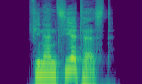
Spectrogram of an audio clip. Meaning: inflection of finanzieren: 1. second-person singular preterite 2. second-person singular subjunctive II
- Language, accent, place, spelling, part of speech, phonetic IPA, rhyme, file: German, Germany, Berlin, finanziertest, verb, [finanˈt͡siːɐ̯təst], -iːɐ̯təst, De-finanziertest.ogg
